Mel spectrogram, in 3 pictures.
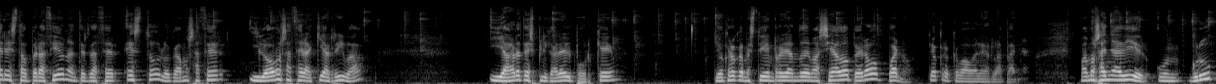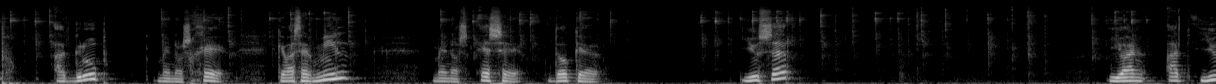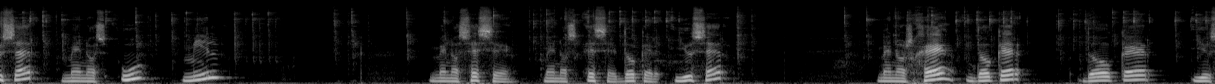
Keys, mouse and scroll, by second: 1.9-4.2 typing, 5.5-7.1 typing, 8.3-8.7 typing, 10.6-21.3 typing, 22.4-36.4 typing.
